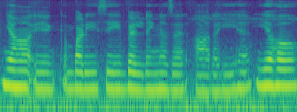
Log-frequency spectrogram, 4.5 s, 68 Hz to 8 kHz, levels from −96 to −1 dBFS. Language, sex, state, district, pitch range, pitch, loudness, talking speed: Hindi, female, Uttar Pradesh, Muzaffarnagar, 180-200 Hz, 185 Hz, -22 LUFS, 150 wpm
